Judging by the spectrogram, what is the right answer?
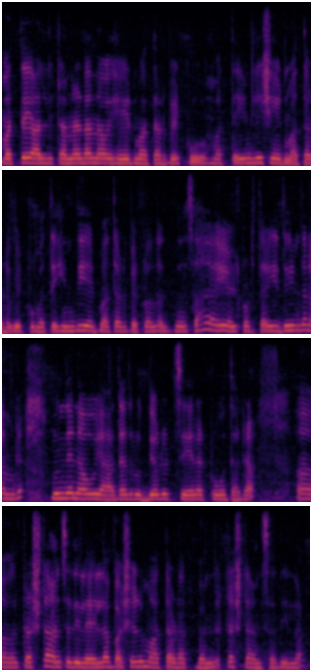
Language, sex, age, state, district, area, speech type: Kannada, female, 18-30, Karnataka, Chitradurga, rural, spontaneous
